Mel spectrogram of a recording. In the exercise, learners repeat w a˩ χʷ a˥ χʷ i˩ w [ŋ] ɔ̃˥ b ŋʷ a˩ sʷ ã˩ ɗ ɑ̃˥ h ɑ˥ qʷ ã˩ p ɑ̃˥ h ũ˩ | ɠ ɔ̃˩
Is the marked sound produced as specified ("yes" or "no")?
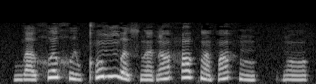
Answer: no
